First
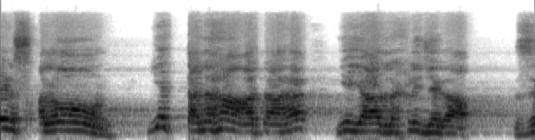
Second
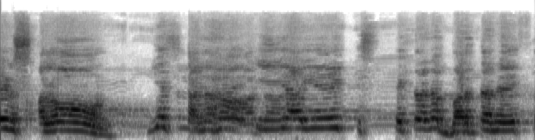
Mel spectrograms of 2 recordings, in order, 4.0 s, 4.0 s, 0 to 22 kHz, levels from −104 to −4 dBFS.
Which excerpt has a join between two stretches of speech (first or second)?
second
